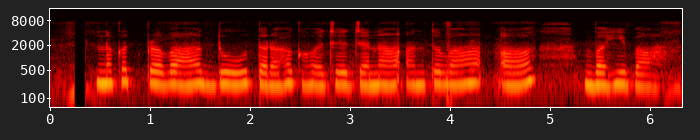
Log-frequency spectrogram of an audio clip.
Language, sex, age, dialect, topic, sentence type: Maithili, female, 18-24, Eastern / Thethi, banking, statement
